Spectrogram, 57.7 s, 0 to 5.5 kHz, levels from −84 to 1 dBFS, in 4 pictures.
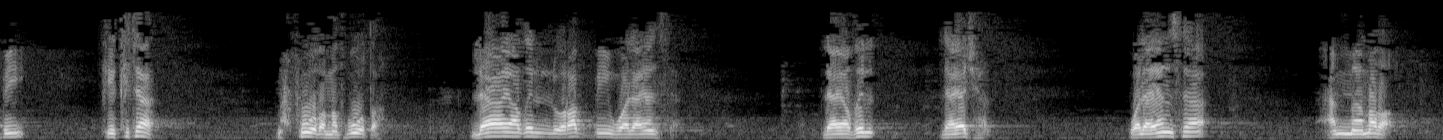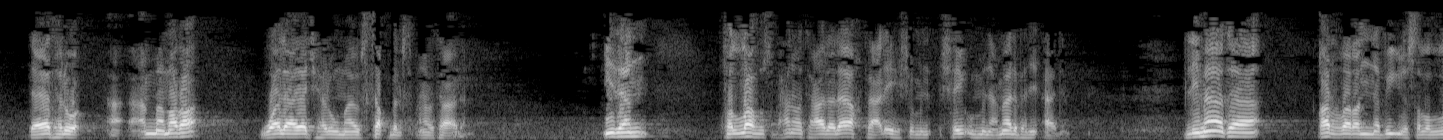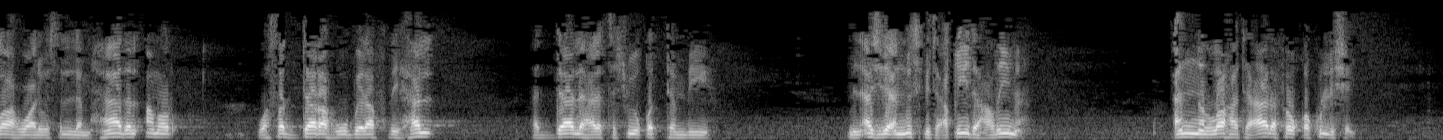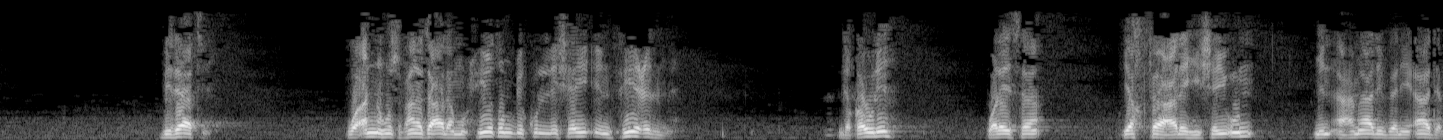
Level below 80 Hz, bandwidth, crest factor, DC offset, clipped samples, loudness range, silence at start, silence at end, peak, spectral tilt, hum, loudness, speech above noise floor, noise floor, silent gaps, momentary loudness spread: -62 dBFS; 5.2 kHz; 16 dB; under 0.1%; under 0.1%; 5 LU; 0 s; 0 s; -2 dBFS; -9.5 dB/octave; none; -15 LUFS; 40 dB; -54 dBFS; none; 14 LU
